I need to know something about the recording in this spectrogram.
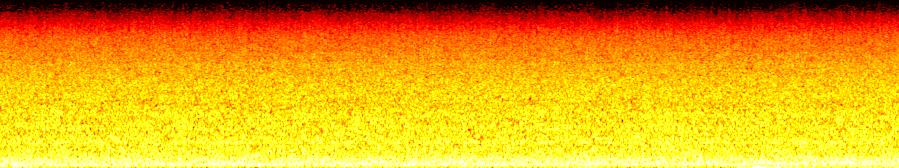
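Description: Wind rushes past an aircraft in flight.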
